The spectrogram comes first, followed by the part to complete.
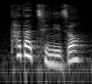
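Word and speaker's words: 直ちに: D1에 있는 직관이 아까 제가 직접이라고 읽기도 했었는데 그죠?이 한자 주의하셔야 되죠. 시험에 잘 나오는데 뒤에 친이 치가 히라로 있으면은 뭡니까? 타다친이죠. 즉시라고 하는 의미의 즉시 이렇게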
